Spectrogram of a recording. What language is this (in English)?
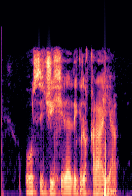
Kabyle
